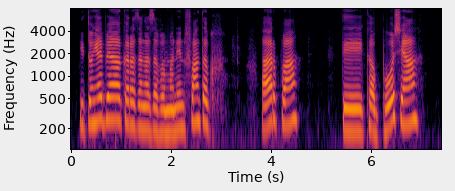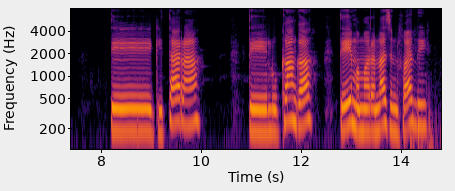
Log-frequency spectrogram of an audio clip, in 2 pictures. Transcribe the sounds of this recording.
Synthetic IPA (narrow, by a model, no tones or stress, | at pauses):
it̪oŋabəkaɾazaŋazavəmanenifant̪aku̥ | aɾpa | d̪̥ekabosa | d̪̥e | ɡit̪aɾə | d̪̥elukaŋɡə | d̪̥emamaɾanazinivali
